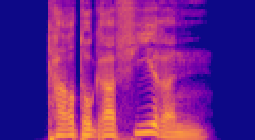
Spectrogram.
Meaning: alternative spelling of kartografieren
- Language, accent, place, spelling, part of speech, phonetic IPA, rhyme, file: German, Germany, Berlin, kartographieren, verb, [kaʁtoɡʁaˈfiːʁən], -iːʁən, De-kartographieren.ogg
